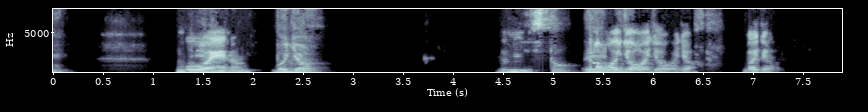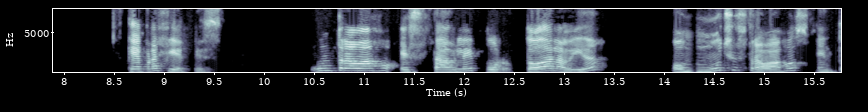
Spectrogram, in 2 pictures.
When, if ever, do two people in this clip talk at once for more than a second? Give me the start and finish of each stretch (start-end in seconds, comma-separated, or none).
none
